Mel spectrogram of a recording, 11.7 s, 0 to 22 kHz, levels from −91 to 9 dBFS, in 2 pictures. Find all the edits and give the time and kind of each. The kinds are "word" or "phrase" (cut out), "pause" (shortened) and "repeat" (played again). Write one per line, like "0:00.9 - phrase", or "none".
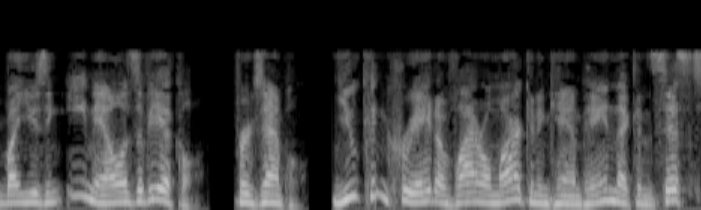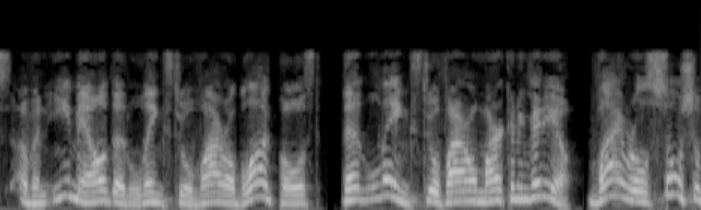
0:10.7 - pause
